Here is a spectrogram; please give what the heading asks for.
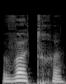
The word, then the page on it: votre: francais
